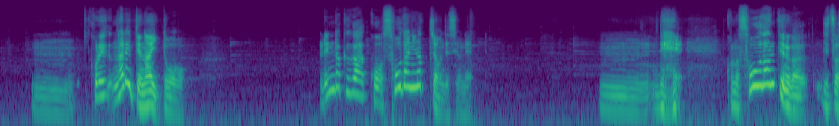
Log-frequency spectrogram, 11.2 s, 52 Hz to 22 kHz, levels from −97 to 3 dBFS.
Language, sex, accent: Japanese, male, native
